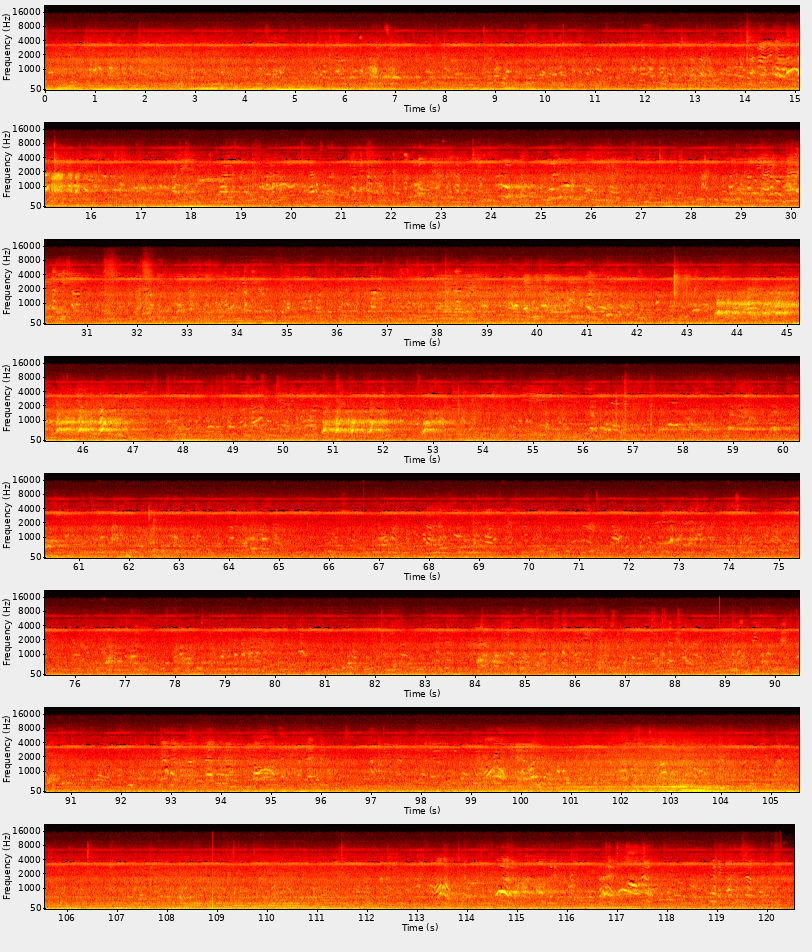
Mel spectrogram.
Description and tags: direct sound recording, computer and my DIY Mic, summer night back to my place
ambient, field-recording, movie-sound, nature, night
